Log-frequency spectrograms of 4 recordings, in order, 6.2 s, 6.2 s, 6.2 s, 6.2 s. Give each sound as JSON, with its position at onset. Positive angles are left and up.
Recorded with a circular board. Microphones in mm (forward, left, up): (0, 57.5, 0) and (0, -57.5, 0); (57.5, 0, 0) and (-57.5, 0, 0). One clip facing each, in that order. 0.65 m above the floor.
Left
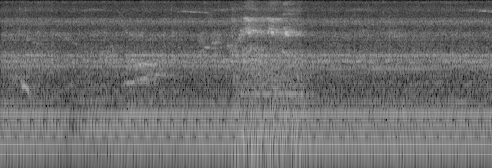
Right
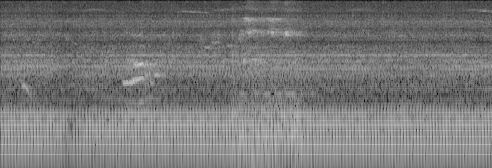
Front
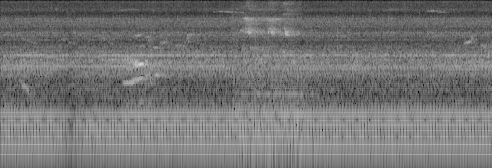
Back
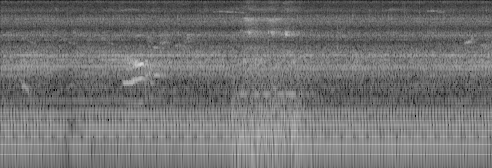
{"t": 0.0, "sound": "an engine running", "azimuth_deg": -85, "distance_m": 4.0}
{"t": 1.5, "sound": "a cat meowing", "azimuth_deg": -100, "distance_m": 2.0}
{"t": 2.9, "sound": "a bird", "azimuth_deg": -135, "distance_m": 5.0}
